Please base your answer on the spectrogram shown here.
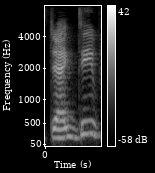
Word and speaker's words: Jagdeep: We need to test the pronunciation of everybody's names. Jack Deep, is that correct?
